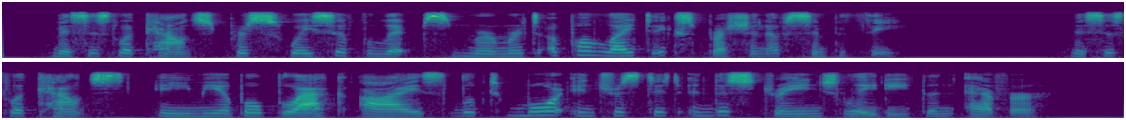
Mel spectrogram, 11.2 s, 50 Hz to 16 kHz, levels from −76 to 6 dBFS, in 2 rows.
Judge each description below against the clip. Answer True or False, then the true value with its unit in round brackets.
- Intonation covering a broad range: False (4.2 semitones)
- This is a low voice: False (185 Hz)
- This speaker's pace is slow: True (130 wpm)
